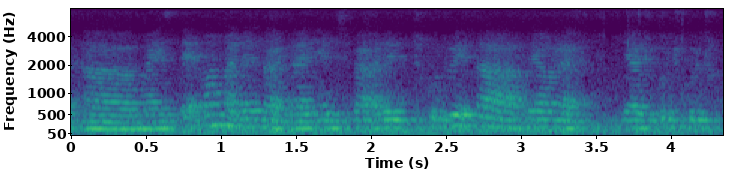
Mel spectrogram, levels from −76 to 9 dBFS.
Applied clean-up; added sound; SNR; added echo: none; none; none; none.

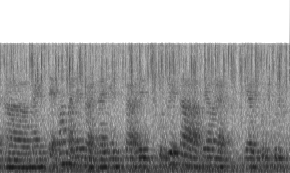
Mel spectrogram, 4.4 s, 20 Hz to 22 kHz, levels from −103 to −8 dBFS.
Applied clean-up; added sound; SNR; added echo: none; Rain; 17 dB; none.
